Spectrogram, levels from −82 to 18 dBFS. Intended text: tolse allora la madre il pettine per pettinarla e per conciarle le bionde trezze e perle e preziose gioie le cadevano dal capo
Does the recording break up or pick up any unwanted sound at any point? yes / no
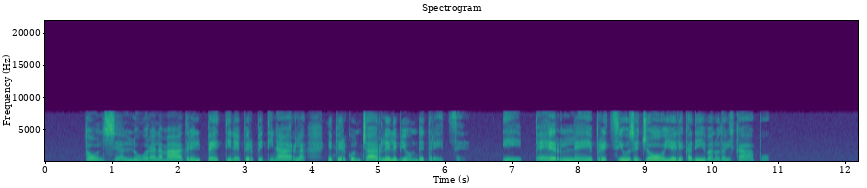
no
